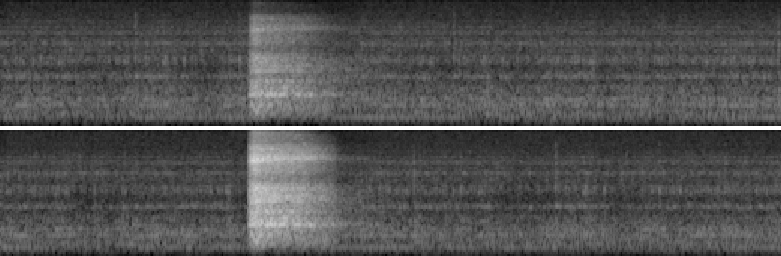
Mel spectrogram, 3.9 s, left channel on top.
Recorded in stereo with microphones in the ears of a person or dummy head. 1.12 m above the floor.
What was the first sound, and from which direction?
Breathing, 50° right (ahead or behind).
